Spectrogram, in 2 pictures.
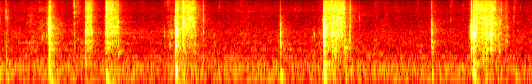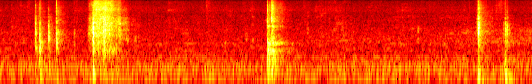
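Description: Potato being pushed down through the small fry-cutting blade of a plastic mandolin slicer, stroke after stroke: a series of sharp plastic clacks and short scraping cuts, about a dozen in ten seconds, with the longer cuts coming roughly a second and a half apart in the middle.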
